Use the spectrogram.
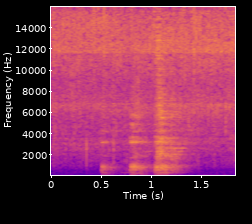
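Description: Onion and finely chopped fenugreek leaves are stirred into a spiced mix in a pan, giving soft frying sizzle with three short scraping stirs close by, with no talking.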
